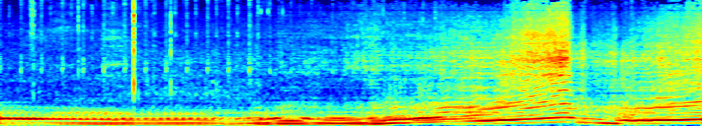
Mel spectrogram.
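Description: A car's engine heard from inside the cabin. It runs at a steady note, then revs up hard twice under acceleration, its pitch climbing each time, with a sharp drop between the two pulls.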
